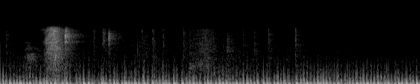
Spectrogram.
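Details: Monty, a seven-year-old black Labrador Retriever, during a sneezing attack indoors: one sharp, explosive sneeze burst near the start, then softer snorting huffs at irregular intervals over a steady low rumble.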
